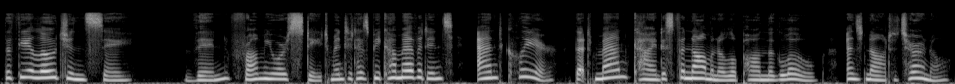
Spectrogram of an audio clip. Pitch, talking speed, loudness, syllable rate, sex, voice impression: 245 Hz, 145 wpm, -19 LUFS, 4.6 syllables/s, female, very feminine, young, slightly adult-like, very thin, slightly relaxed, very weak, slightly dark, slightly hard, clear, fluent, slightly raspy, very cute, intellectual, refreshing, sincere, very calm, reassuring, very unique, elegant, sweet, strict, intense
